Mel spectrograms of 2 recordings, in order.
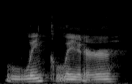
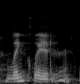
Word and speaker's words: Linklater: Boyhood is a film that came out in 2014 that was written and directed by Richard Linklater, which I believe is how you pronounce his name. I've never tried to say it out loud before.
